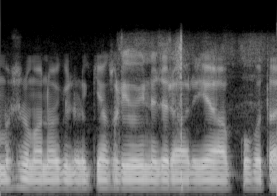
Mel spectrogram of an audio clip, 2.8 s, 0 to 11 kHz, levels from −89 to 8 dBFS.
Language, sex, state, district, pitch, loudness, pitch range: Hindi, male, Rajasthan, Bikaner, 95 Hz, -17 LUFS, 90-95 Hz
